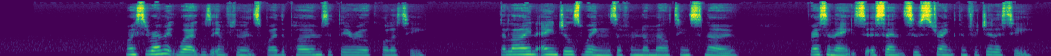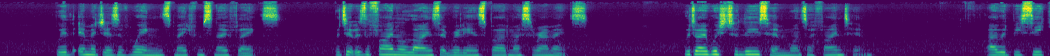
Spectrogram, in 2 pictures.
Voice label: audio voiceover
